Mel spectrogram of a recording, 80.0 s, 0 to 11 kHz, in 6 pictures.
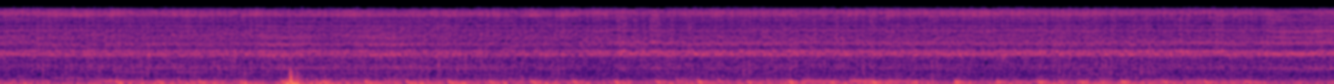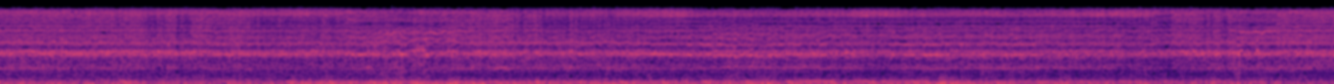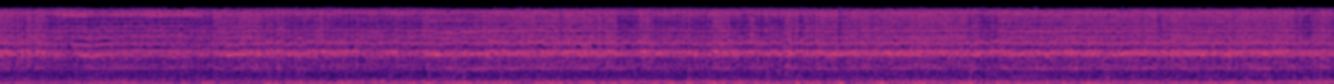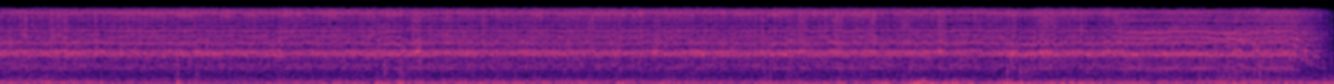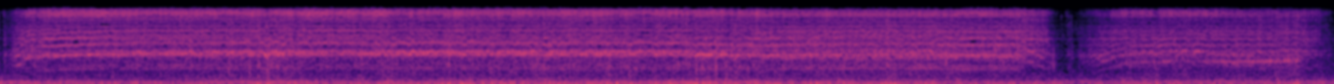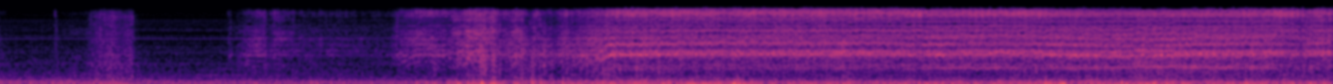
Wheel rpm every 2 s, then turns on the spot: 170, 170, 170, 170, 170, 170, 170, 160, 160, 170, 160, 170, 170, 160, 160, 170, 170, 170, 170, 170, 170, 170, 170, 170, 170, 160, 110, 160, 170, 170, 160, 130, 90, 30, 20, 60, 130, 170, 160, 160.
none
